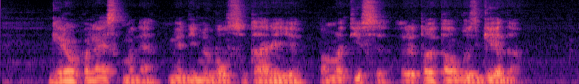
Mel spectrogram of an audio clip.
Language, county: Lithuanian, Vilnius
